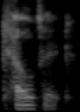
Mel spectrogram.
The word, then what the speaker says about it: Celtic: the word the word Celtic cuz the language is like Kelts like Braveheart Kelts and Celtic but the it seems like they pronounce the football team like Celtic which is weird isn't it?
